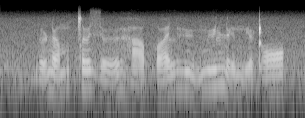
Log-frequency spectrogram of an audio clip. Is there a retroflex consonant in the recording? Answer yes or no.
yes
